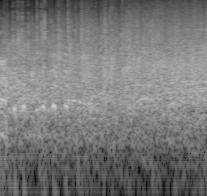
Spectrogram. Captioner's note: applauding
